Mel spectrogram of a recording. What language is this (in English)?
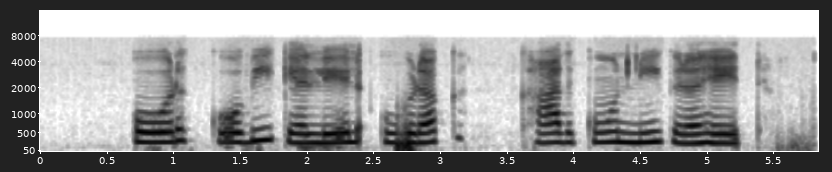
Maithili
